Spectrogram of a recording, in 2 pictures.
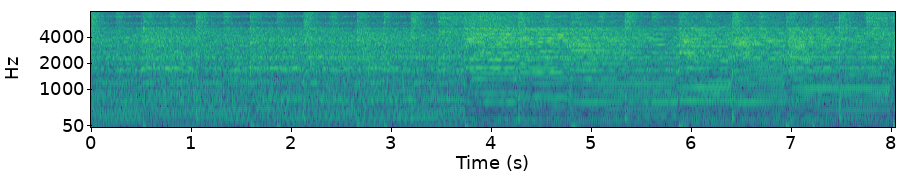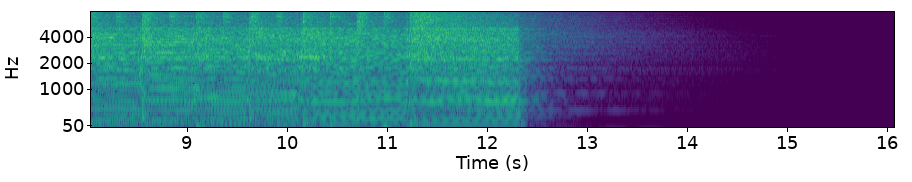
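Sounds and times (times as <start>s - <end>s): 
quiet rock guitar: 0.0s - 13.0s.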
